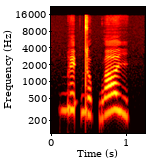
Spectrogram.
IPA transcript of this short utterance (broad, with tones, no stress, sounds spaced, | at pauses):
b e˥˩ ʔ d o˨˩ k̚ w a˥˩ j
